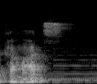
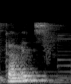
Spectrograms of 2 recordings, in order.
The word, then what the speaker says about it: kamatz: Temos uma vogal A tônica, forte, que é a kamatz, que pode se pronunciar em português kametz.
